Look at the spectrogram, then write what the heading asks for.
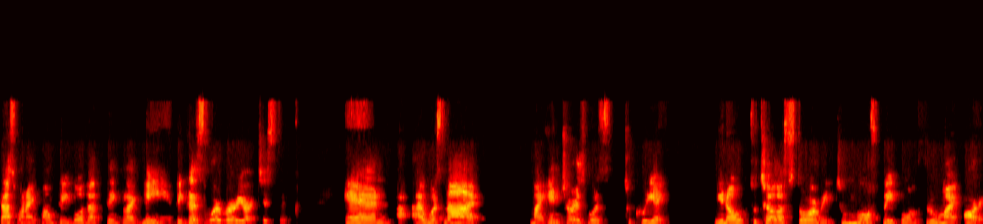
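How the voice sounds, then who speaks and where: Speaking at a fairly slow pace, a woman with a Puerto Rican accent uses a high pitch and ordinary pitch variation. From Puerto Rico. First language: Spanish. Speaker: filmmaker. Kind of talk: interview. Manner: animated.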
